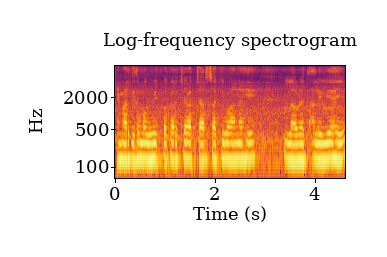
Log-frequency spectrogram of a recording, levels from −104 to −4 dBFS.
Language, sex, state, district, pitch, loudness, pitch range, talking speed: Marathi, male, Maharashtra, Pune, 145 Hz, -13 LUFS, 140-145 Hz, 145 wpm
